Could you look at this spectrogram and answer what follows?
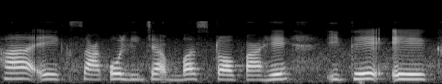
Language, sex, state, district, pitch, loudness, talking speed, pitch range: Marathi, female, Maharashtra, Gondia, 235 Hz, -13 LUFS, 110 wpm, 225-250 Hz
